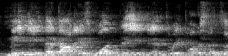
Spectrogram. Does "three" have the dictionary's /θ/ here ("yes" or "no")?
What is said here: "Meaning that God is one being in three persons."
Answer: yes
